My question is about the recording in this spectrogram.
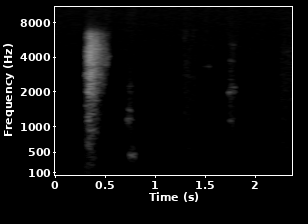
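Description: Near silence, broken by a few faint, brief sounds, the clearest about a third of a second in and a weaker one just after.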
